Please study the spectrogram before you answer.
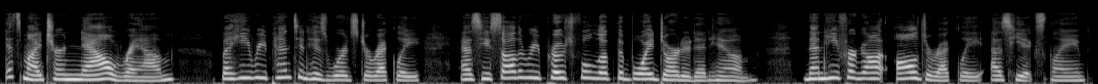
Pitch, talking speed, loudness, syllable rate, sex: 235 Hz, 165 wpm, -18 LUFS, 4.5 syllables/s, female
